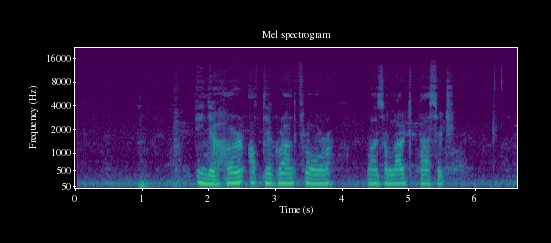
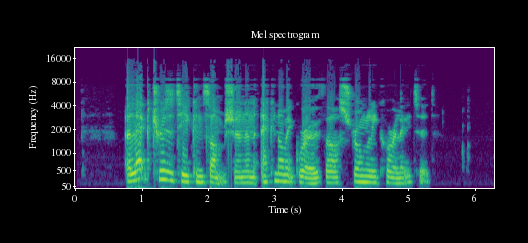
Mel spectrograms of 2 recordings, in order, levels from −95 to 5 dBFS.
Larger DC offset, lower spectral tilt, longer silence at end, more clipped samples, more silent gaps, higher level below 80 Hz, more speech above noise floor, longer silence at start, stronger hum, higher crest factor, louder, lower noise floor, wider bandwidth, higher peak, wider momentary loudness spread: neither; first, -9 dB/octave vs -3.5 dB/octave; second, 0.6 s vs 1 s; neither; neither; second, -60 dBFS vs -50 dBFS; second, 27 dB vs 40 dB; second, 0.4 s vs 0.75 s; neither; first, 18 dB vs 12 dB; second, -31 LUFS vs -11 LUFS; first, -57 dBFS vs -51 dBFS; second, 8.6 kHz vs 15.5 kHz; second, -14 dBFS vs 0 dBFS; first, 22 LU vs 7 LU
